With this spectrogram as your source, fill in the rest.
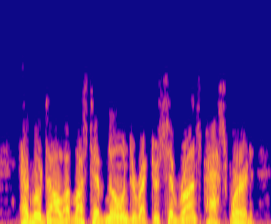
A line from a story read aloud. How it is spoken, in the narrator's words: Kwai cried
